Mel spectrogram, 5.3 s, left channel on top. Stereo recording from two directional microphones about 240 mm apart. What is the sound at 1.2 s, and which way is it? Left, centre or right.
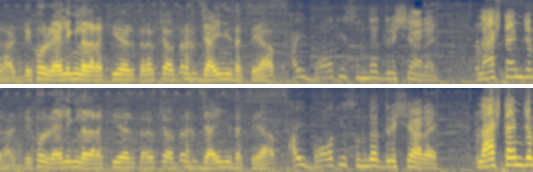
Speech, left.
